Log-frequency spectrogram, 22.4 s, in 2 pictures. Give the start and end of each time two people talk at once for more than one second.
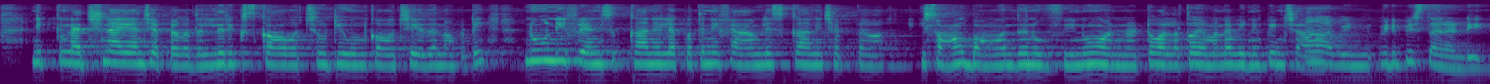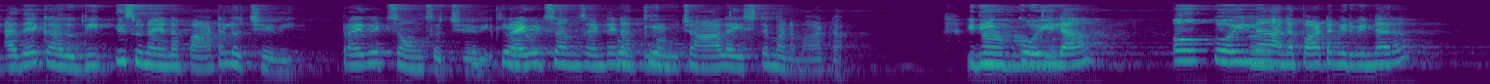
none

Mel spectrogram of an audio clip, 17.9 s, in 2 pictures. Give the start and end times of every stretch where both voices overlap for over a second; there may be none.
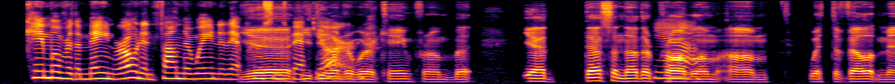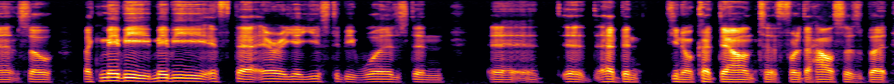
2.4-3.6

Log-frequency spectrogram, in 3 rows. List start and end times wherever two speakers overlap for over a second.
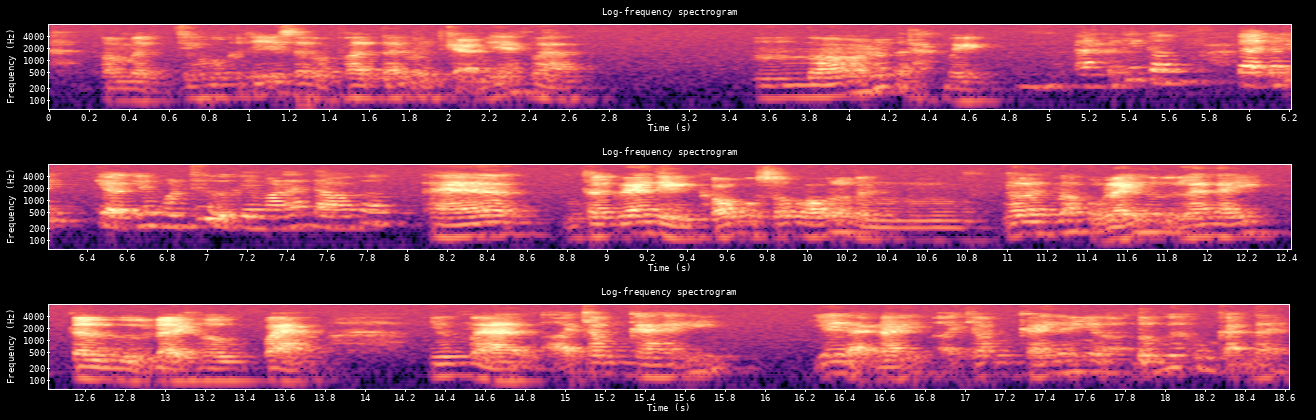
none

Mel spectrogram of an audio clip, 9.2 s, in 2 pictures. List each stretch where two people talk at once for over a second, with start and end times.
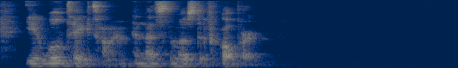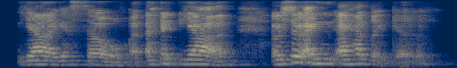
none

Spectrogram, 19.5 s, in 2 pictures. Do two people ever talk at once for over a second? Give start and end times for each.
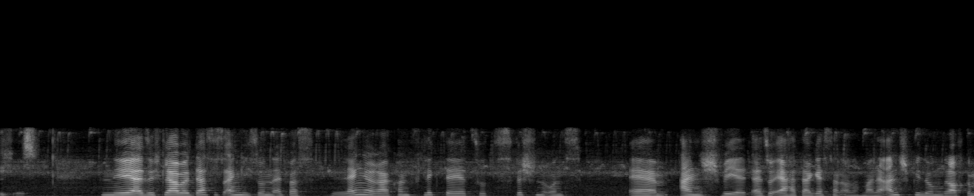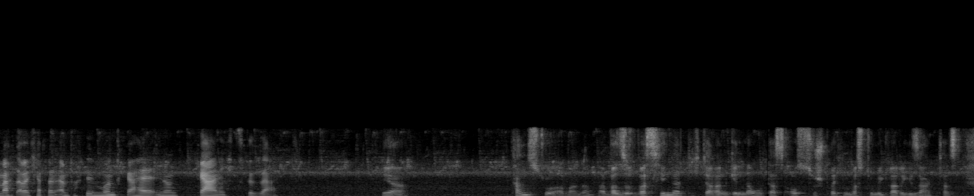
none

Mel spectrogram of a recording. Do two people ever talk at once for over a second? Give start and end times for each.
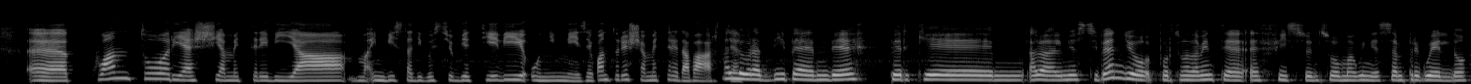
none

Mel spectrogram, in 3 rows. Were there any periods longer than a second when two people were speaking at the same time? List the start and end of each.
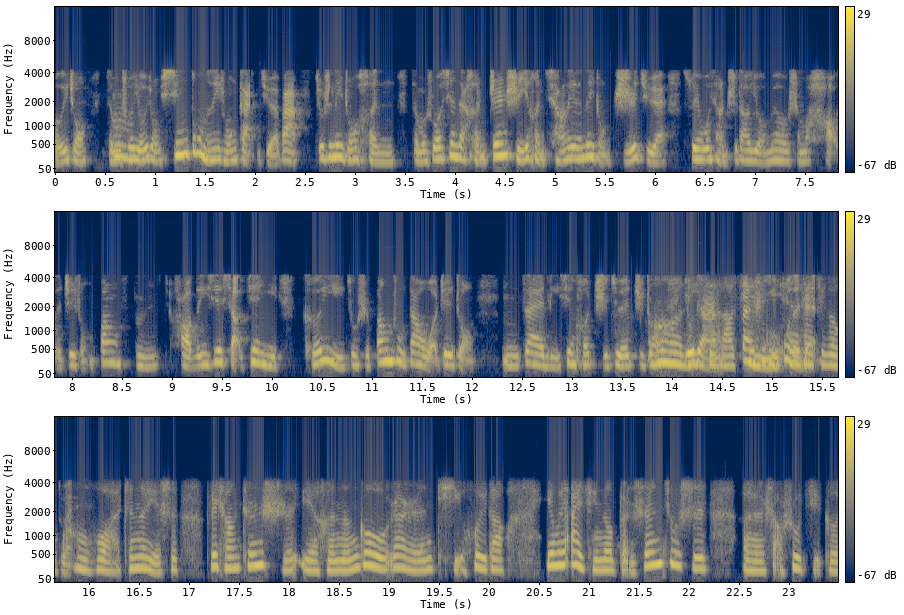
13.8-15.8

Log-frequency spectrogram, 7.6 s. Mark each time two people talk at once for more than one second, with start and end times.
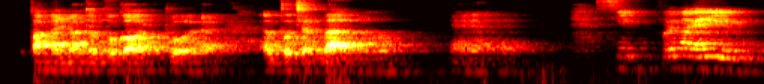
none

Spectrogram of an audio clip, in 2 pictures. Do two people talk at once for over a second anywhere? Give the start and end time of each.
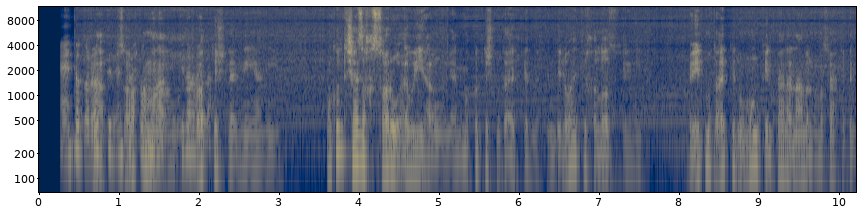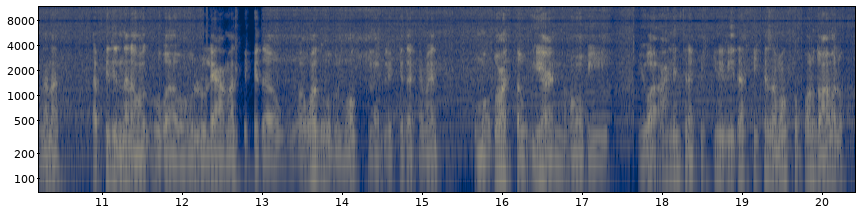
0.7-2.1

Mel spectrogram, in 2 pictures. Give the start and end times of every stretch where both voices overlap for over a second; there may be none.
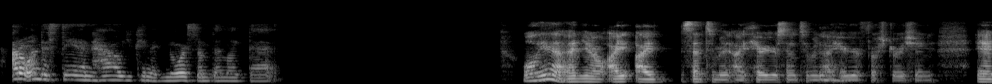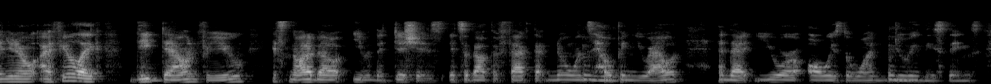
none

